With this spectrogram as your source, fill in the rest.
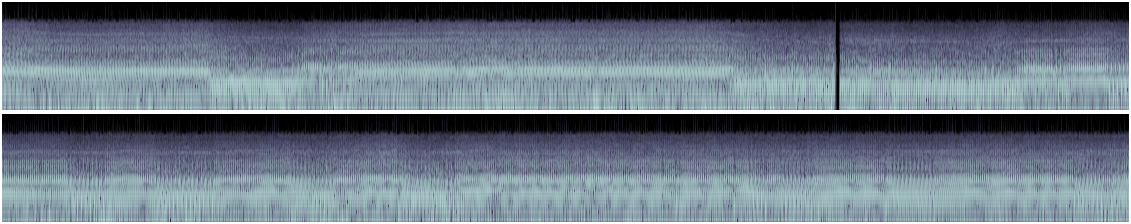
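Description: A bored-up single-cylinder scooter engine revs and eases off while riding.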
